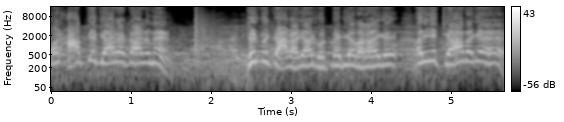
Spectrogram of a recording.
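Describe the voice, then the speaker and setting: Someone speaks in an animated tone with ordinary pitch variation while crowd noise fills the background. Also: man. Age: 60s. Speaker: member of the public interviewed. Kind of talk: street interview.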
